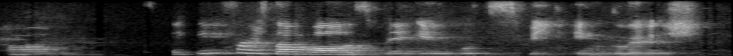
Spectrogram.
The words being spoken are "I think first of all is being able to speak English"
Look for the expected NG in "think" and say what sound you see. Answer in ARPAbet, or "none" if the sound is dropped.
none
